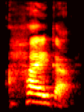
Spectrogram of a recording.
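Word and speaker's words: Haigha: happy his name is taiga he pronounced it so as to rhyme with Mayor I love my love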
